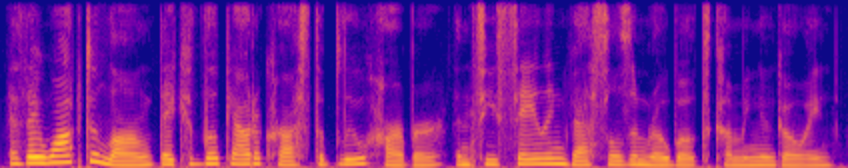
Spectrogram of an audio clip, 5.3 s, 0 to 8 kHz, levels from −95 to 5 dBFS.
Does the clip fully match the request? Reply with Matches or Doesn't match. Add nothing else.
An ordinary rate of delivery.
Doesn't match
